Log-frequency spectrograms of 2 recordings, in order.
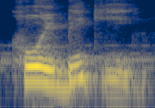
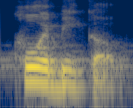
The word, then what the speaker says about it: Kuebiko: Kuebiki. Kuebiko. Kuebiko.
